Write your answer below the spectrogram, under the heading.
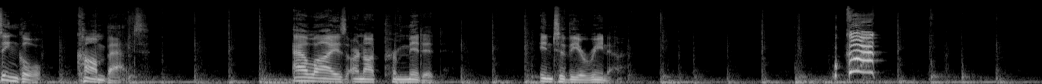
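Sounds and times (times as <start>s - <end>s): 
speech: 0.0s - 1.6s, 2.9s - 4.5s, 5.4s - 6.2s
chicken squawk: 8.4s - 8.8s.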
